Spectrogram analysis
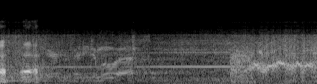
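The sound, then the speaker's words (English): A Batmobile takeoff effect gives a sustained jet-like engine roar with a steady high whine running through it, staying loud and even throughout. “The longest Batmobile takeoff I've ever heard in my life.”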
